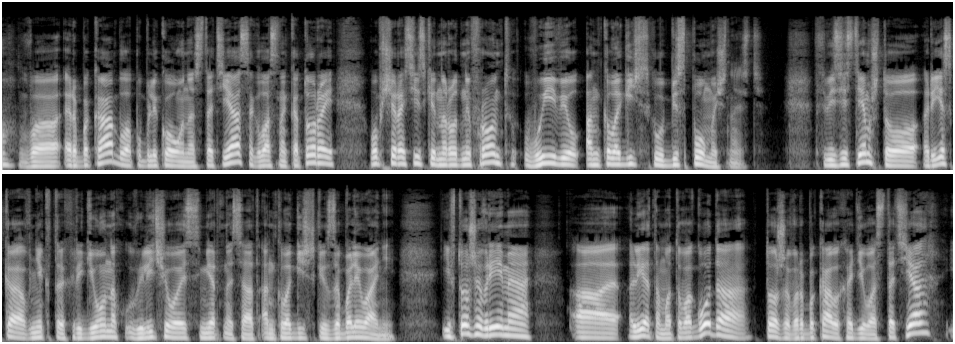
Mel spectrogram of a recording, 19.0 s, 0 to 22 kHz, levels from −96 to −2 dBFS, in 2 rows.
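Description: Nothing stood out as a technical problem on listening to this speech recording.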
